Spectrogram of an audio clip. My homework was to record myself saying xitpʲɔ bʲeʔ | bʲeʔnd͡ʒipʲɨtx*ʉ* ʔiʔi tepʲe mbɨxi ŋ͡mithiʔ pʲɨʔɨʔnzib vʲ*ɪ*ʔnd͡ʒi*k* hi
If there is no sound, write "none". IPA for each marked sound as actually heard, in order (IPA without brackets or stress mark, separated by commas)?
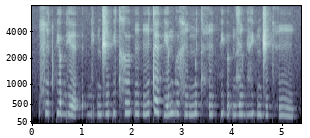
ɨ, ɨ, k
